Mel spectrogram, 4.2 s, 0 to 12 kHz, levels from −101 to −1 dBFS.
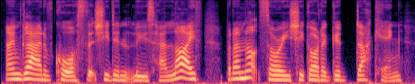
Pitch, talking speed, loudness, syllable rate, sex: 190 Hz, 290 wpm, -17 LUFS, 6.2 syllables/s, female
